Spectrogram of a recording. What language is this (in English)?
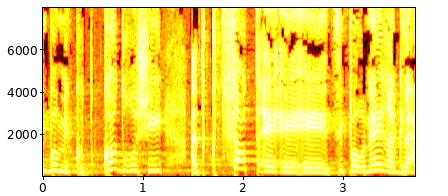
Hebrew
